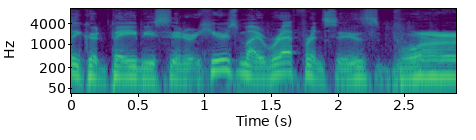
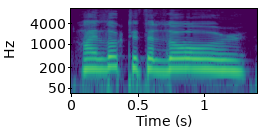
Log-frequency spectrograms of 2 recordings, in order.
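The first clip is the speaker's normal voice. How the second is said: hammed-up horror character; 8 semitones higher than usual. Horror character discovering lore.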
